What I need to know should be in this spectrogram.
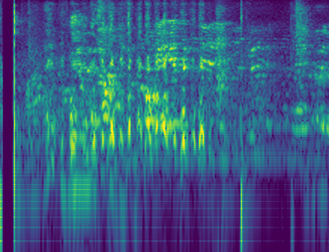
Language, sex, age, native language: Icelandic, male, 12, Icelandic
